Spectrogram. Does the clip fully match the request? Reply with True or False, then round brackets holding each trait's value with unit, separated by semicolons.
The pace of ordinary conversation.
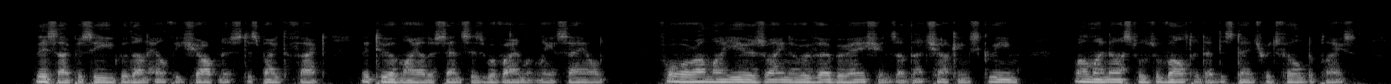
True (175 wpm)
